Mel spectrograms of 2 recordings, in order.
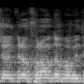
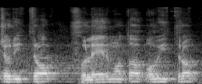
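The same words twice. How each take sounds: First: It is said fast and in a rush. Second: It is said slowly and calmly. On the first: The speaker seems to have lost his mind. The speaker calls it wrong. "এত হুলস্থুল করলে" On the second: The listener is pleased by the praise. The speaker calls it right. "সুন্দর করে বলো"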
